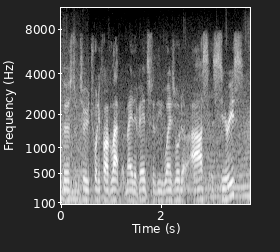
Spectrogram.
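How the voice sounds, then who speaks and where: With an Australian accent, a man talks at medium pitch over noticeable background noise. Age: 40s. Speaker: sim racing commentator. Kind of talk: live commentary. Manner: animated.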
